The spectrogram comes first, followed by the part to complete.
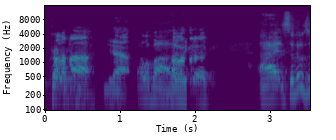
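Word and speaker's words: Fallah Bahh: Falabar.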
